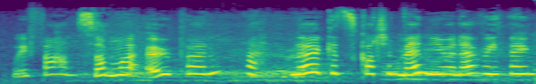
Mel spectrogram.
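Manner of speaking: laughing with relief, loud. Real, not acted. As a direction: laugh through the words.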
